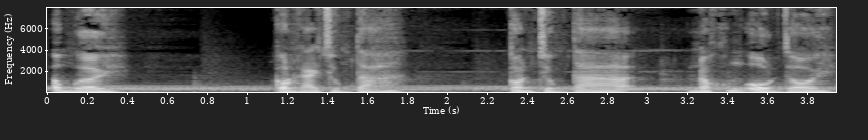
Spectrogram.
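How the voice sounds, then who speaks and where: A man's voice: medium pitch, brisk, over music, natural voice. A man reading the part of a middle-aged mother, worried and tearful over her daughter. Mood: distraught. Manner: distraught, crying out.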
